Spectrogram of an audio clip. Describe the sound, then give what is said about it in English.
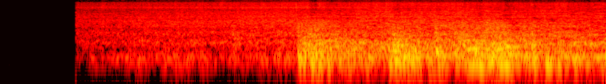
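Steady rain hisses, then a deep, heavy roll of thunder swells in partway through and keeps rumbling beneath the downpour; a loud storm with no voices. “One day, during a terrible storm, three old witches were talking.”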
